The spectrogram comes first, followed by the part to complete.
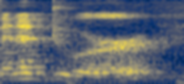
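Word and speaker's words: minaudière: an evening bag and I believe you pronounced them in a door it is a French word but it is a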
